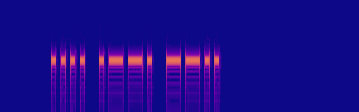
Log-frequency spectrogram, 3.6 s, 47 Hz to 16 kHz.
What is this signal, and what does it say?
Morse code, heard as a keyed tone, about 25 wpm, 700 Hz. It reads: HPZ
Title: USA Call Sign Postfixes - 3 Letters 25wpm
